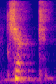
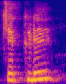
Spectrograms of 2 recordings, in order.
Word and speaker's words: checked: it should be noticed checked not checked now look at it no the Ed you just have to replace it with the T sound checked walked talked worked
